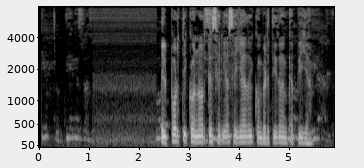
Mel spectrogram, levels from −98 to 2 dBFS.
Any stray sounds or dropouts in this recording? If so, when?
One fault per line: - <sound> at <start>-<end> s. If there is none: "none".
none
